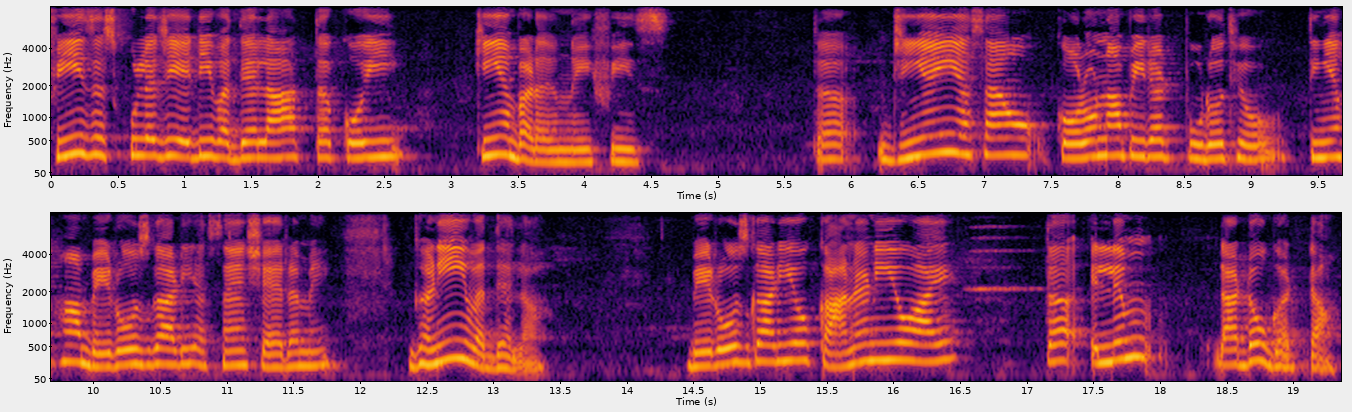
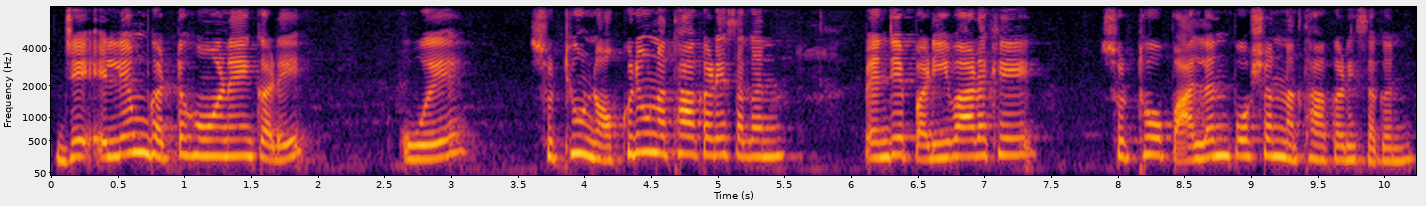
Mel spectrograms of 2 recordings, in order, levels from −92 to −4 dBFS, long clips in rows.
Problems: none marked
